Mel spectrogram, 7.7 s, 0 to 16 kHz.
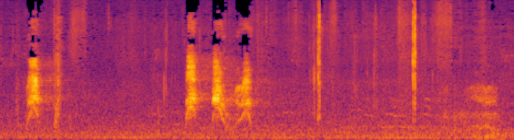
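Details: Chocolina (Chiquita), a five-month-old Miniature Pinscher in Kiev, Ukraine, facing off with an adult cat, October 2013: a pair of high yaps, a quick burst of three barks, scattered clicks, and a soft low voice near the end.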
